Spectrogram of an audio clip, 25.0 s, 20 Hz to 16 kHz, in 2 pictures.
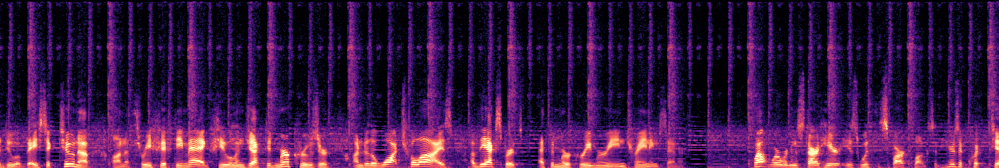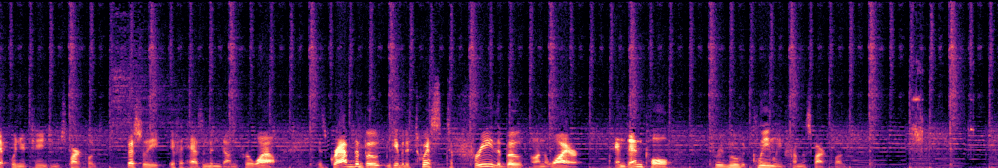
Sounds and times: Speech: 0:00.0 - 0:08.6, 0:09.4 - 0:23.1
Music: 0:00.0 - 0:24.9.

